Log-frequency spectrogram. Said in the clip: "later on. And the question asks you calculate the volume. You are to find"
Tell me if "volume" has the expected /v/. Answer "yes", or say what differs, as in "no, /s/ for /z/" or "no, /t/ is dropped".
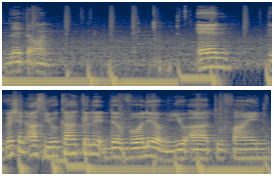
yes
